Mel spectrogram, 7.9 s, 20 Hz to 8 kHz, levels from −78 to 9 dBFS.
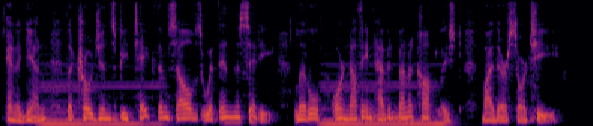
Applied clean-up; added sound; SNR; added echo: classical method log-MMSE.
